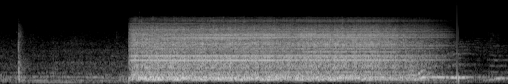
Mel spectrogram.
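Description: A mixer grinder grinding turmeric and spices into powder starts abruptly and runs as a loud, steady whirring roar for about three seconds, then stops, with quieter kitchen sounds before and after.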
